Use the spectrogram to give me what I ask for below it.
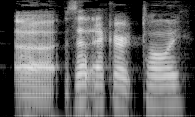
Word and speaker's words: Eckhart Tolle: The Power of Now, is that Eckhart Tolle? Yeah. Did I pronounce that correctly? Yeah, you did.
